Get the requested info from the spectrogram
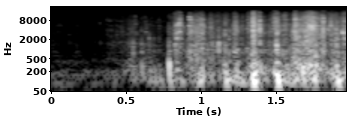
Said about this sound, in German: Du hörst es immer nicht, aber. Doch, ich hör's, hab's gerade gehört. Ich höre es rascheln.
